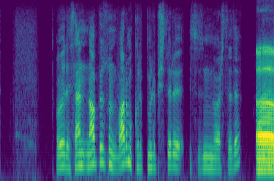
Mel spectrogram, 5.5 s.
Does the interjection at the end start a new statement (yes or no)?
yes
